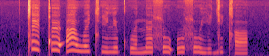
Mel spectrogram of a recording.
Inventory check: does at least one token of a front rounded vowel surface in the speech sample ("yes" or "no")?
yes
